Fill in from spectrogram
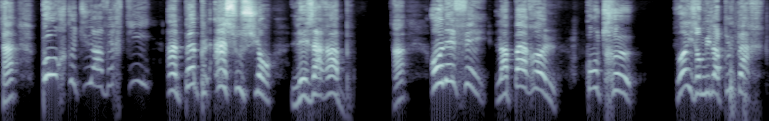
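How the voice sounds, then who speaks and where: A livestreamer in casual commentary, explaining scripture in an animated way and often checking in with short questions to the listener. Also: sits high, measured pace. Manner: animated, acts out little dialogues, keeps checking in with "hein?" and "d'accord?". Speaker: livestreamer explaining Quran verses.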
